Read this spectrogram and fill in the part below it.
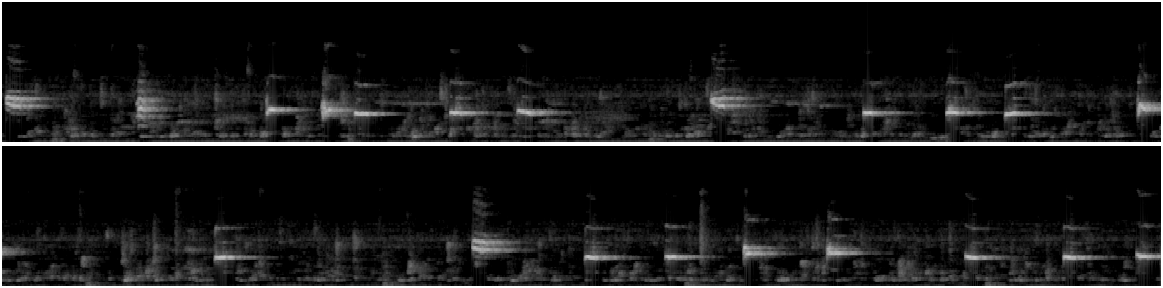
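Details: Common iora from Gresik, East Java, with trickling water in the background: sustained bout of shrill whistled notes, varying between higher and lower pitches, delivered in loose bursts, over steady water patter and a low electrical hum.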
